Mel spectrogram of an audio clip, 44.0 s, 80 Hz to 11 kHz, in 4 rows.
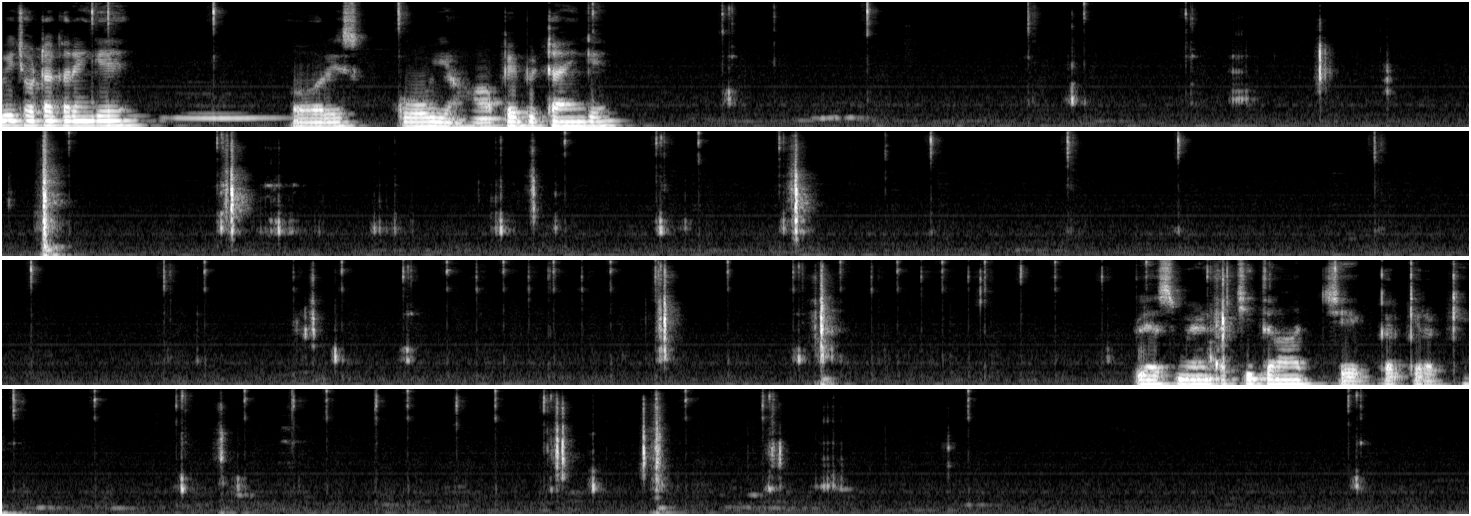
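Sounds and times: low steady hum: 0.0 - 44.0
computer mouse clicks: 5.4 - 6.6, 7.7 - 8.2, 8.8 - 10.0, 12.6 - 14.0, 14.6 - 15.3, 15.9 - 18.1, 19.8 - 20.0, 21.2 - 21.5, 23.2 - 23.6, 24.2 - 31.4, 33.1 - 39.4, 40.1 - 40.4, 43.1 - 43.3.

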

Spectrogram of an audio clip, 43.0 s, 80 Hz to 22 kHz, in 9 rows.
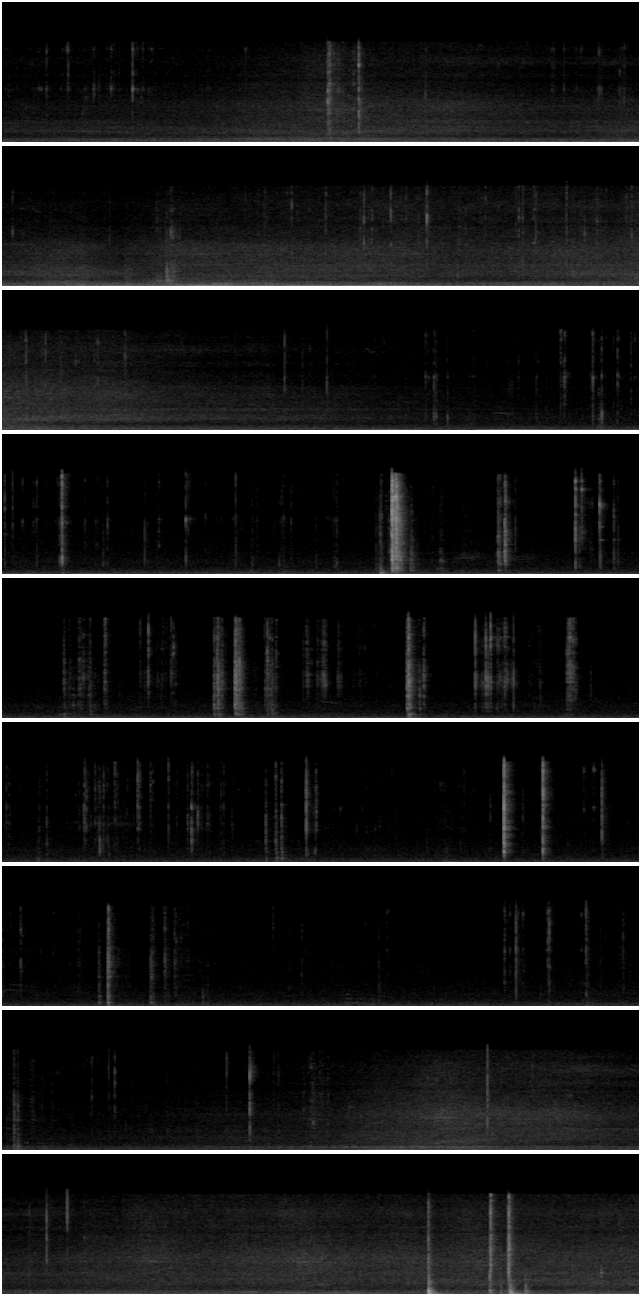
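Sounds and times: small metal parts clicking: 2.2 - 3.3, 11.5 - 30.2, 32.4 - 35.9.

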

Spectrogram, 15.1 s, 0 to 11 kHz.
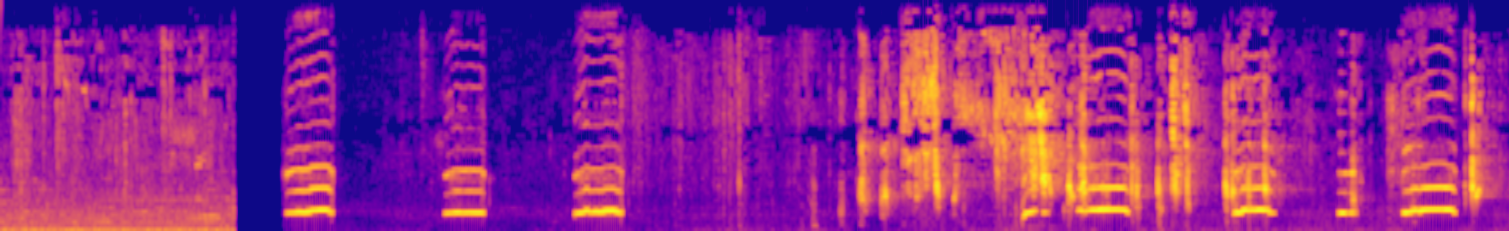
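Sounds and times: baby monkey coo calls: 4.4 - 4.9, 5.7 - 6.2, 8.1 - 12.8, 13.4 - 15.0.

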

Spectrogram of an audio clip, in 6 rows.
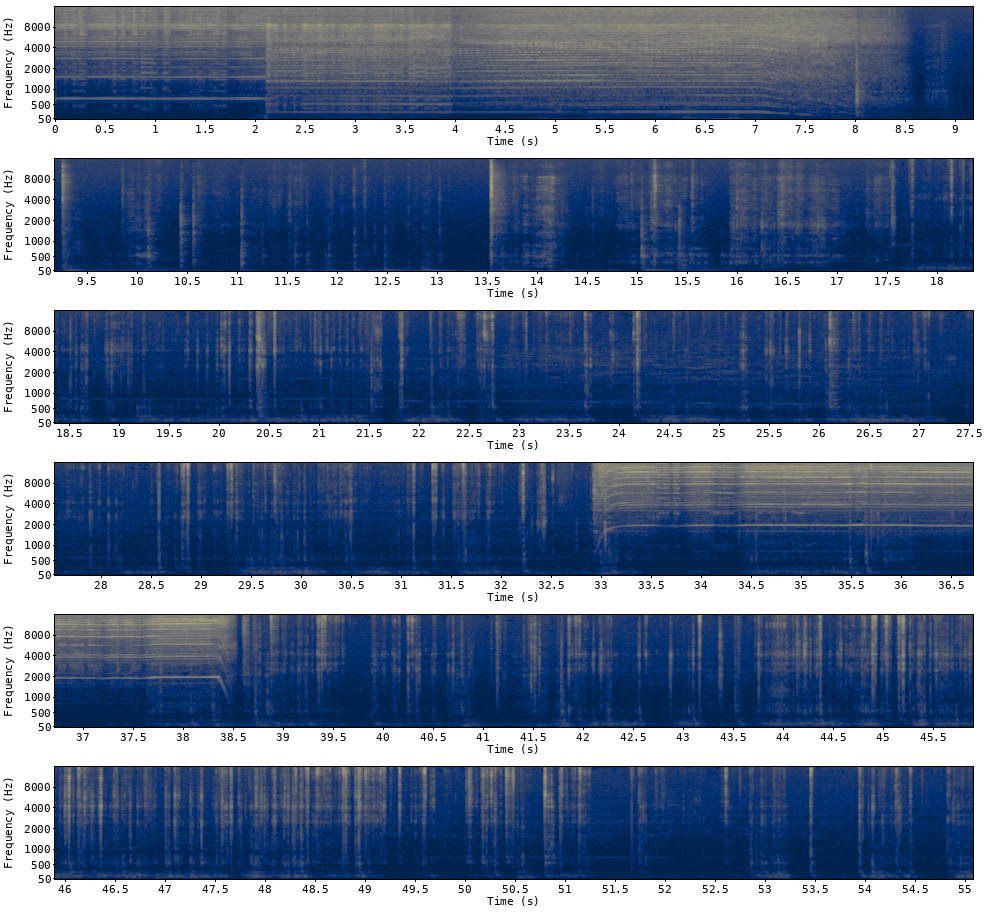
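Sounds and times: rotary tool whining: 0.0 - 8.6, 32.9 - 38.8
chisel scraping: 0.0 - 8.9, 13.5 - 53.3.

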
